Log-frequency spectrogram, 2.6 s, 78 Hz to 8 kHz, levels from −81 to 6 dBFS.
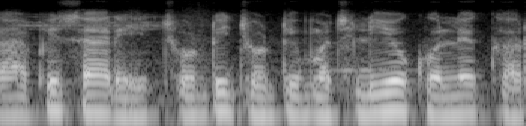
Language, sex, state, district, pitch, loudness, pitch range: Hindi, male, Punjab, Pathankot, 120 Hz, -17 LUFS, 115-130 Hz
